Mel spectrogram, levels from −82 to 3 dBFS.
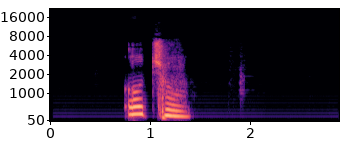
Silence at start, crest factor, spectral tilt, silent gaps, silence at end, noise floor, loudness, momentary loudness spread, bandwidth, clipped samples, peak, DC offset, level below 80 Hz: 0.8 s; 18 dB; -5 dB/octave; none; 1.5 s; -67 dBFS; -15 LUFS; 14 LU; 7.6 kHz; under 0.1%; -2 dBFS; under 0.1%; -64 dBFS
